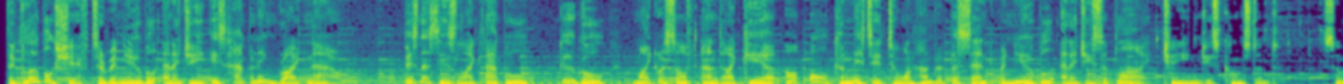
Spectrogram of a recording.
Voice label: British Voiceover Corporate

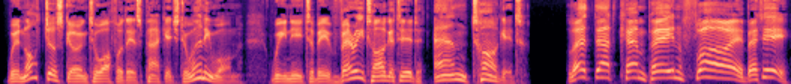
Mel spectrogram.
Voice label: British Voiceover, RP Commanding Executive; LITTLE GREEN PLANE

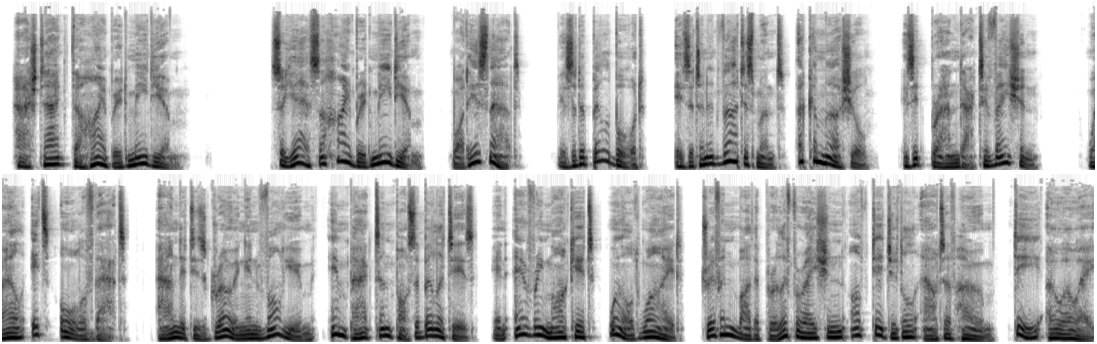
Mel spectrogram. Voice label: British Voiceover Event; HEINEKEN COMMERCE WEEK 2018; THE HYBRID MEDIUM

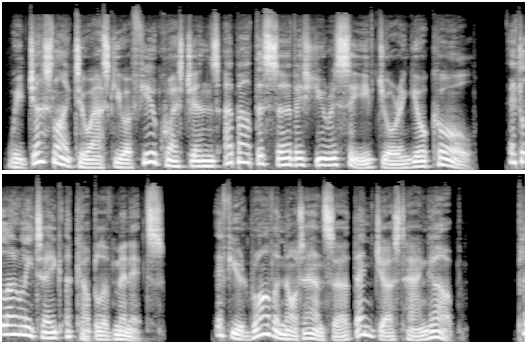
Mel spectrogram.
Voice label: British Voiceover Telephone Survey IVR; DAILY MAIL

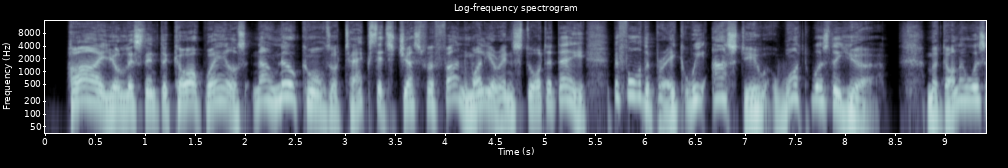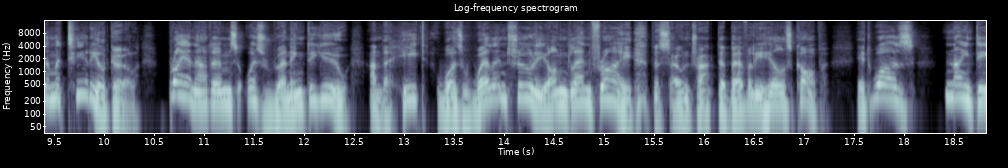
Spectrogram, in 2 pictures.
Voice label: British Voiceover, In Store Radio; COOP WALES

